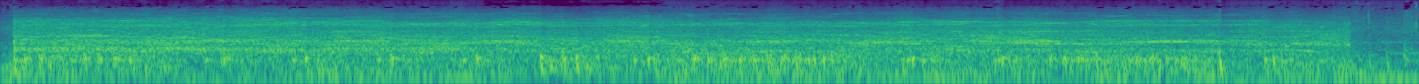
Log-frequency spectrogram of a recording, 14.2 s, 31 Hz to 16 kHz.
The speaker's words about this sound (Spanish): recibió silbidos y abucheos en el Parque de los Príncipes durante su último encuentro, que perdieron 1-0 ante Lyon.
